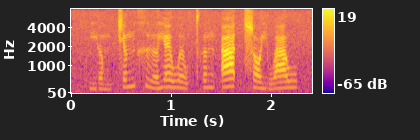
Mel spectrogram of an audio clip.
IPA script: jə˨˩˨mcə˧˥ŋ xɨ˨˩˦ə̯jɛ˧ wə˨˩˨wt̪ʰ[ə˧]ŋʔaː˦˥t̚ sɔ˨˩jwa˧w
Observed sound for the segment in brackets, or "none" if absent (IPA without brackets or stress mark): ə˧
